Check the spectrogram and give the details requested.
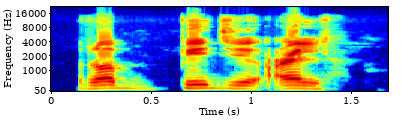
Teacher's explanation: Pronounce ba with emphasis because ba is a qalqala letter but it is mushaddad in this word, so you have to pronounce it with emphasis.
